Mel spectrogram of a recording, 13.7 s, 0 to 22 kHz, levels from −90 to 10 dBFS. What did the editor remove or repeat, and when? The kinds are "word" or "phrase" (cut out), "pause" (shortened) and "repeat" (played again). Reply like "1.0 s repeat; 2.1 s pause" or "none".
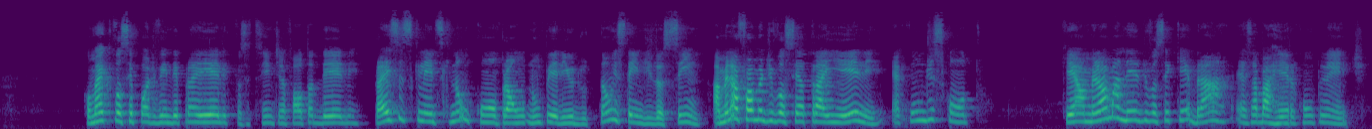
3.7 s pause; 5.2 s word; 7.1 s pause

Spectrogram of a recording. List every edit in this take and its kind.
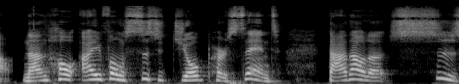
none

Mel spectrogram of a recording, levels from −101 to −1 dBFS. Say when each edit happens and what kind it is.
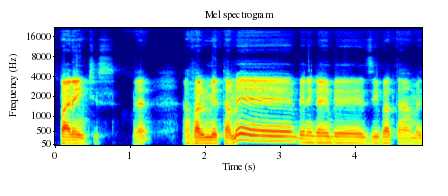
none

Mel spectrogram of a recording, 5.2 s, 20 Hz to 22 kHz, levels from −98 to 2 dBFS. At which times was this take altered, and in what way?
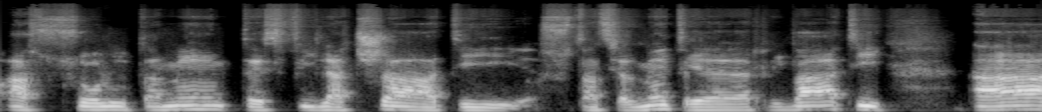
3.4 s word

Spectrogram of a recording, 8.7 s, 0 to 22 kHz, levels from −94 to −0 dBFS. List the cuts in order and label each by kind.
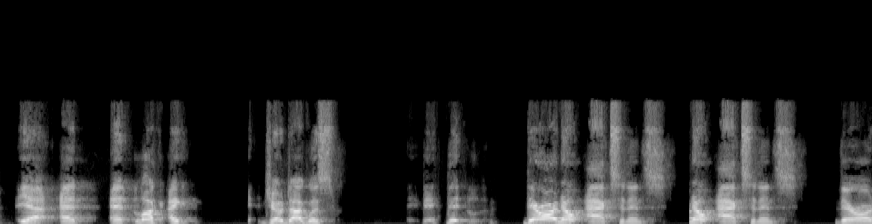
2.5 s pause; 4.4 s pause; 6.9 s repeat

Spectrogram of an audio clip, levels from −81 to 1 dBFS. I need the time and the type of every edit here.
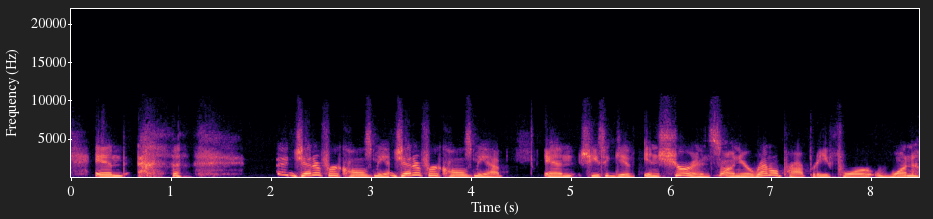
3.2 s repeat; 5.3 s phrase; 5.6 s word

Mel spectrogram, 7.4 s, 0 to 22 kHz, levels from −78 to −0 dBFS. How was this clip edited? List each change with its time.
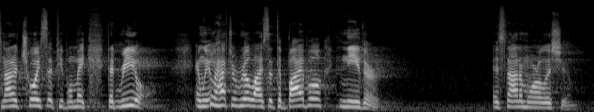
1.4 s word; 2.6 s word; 4.2 s word

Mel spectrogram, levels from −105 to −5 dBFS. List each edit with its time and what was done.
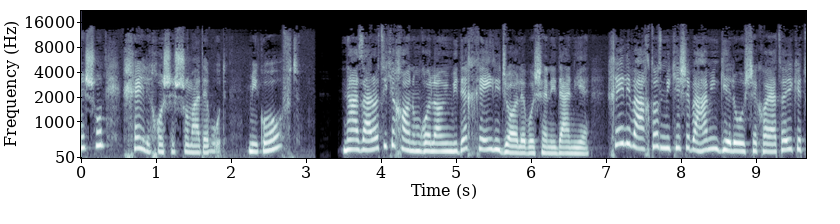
7.7 s word

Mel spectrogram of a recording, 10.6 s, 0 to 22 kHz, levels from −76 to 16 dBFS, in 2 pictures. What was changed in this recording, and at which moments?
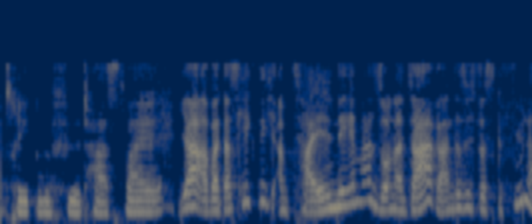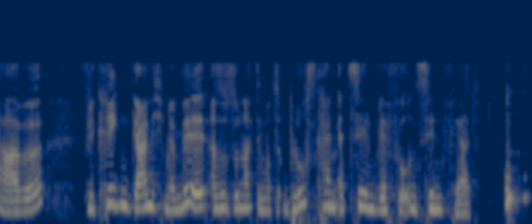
none

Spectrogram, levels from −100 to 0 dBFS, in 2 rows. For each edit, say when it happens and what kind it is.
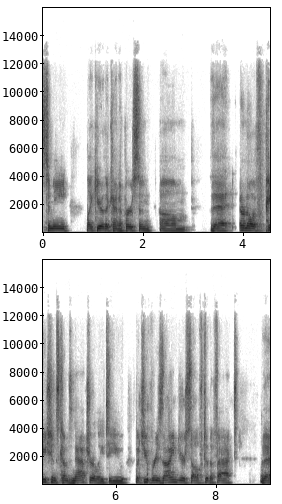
2.2 s pause; 3.9 s word

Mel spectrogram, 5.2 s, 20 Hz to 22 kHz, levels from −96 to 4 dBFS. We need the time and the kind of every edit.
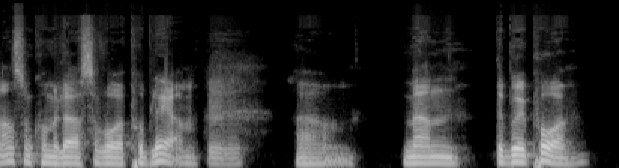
none

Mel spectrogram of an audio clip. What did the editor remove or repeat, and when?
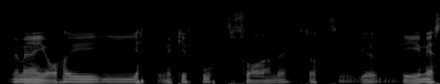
1.9 s word

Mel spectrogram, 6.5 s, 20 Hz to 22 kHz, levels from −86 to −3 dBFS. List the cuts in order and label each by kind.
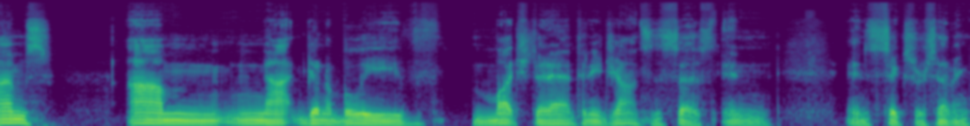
4.8 s phrase

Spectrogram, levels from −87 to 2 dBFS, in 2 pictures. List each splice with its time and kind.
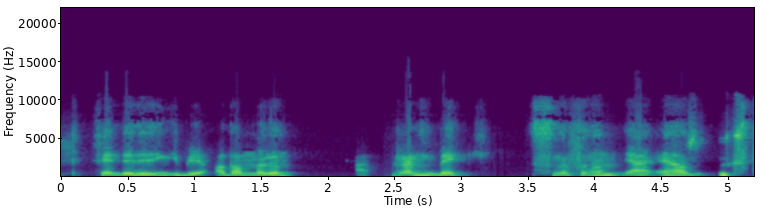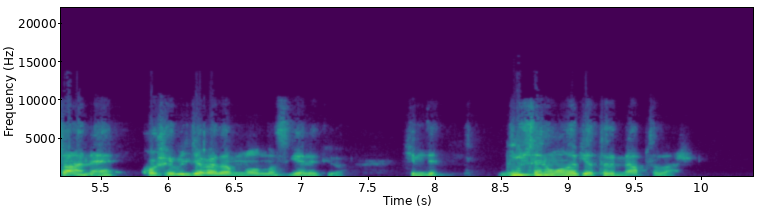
2.4 s pause; 9.1 s word

